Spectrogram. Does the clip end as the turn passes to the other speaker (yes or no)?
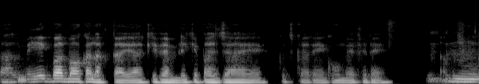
yes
